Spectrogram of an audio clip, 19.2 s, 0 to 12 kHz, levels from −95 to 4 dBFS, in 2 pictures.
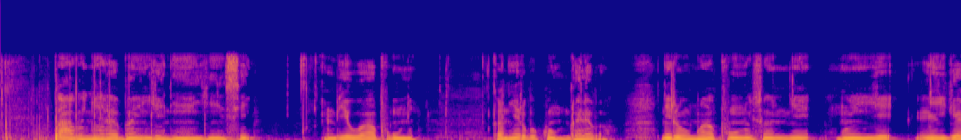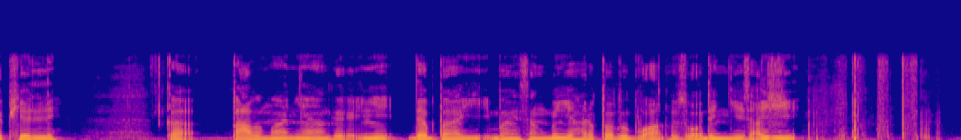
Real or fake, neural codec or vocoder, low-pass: fake; codec, 16 kHz, 16 kbps, FreqCodec, larger model; 7.2 kHz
